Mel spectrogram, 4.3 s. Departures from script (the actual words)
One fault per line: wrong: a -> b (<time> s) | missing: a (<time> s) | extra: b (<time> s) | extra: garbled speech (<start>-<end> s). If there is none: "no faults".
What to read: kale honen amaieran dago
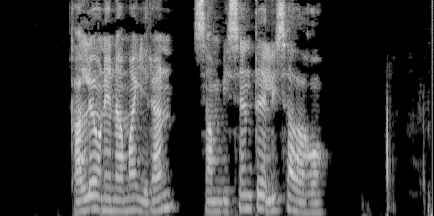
extra: san bizente eliza (2.0 s)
